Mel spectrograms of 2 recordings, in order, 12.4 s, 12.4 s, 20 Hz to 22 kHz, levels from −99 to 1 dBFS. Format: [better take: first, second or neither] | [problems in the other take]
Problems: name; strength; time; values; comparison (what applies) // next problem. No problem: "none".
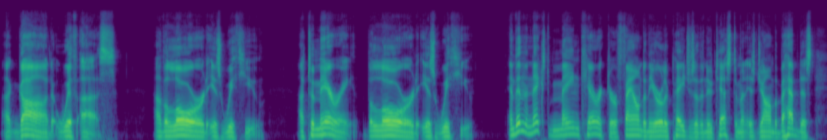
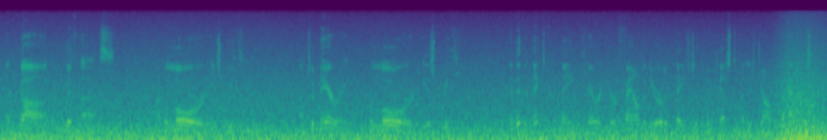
first | wind noise on the microphone; heavy; 1 dB below the speech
